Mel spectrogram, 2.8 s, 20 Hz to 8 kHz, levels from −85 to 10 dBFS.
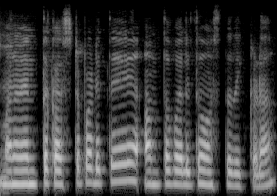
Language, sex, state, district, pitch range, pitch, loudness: Telugu, female, Andhra Pradesh, Guntur, 200-220 Hz, 205 Hz, -19 LUFS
